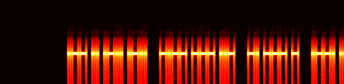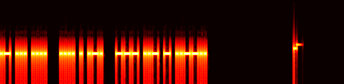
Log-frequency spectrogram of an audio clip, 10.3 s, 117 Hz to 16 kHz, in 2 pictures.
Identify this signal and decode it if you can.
Morse code, heard as a keyed tone, about 40 wpm, 700 Hz. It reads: WILL YOU NOT PUSH HER OUT?
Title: Sentences from Top 1300 Words 40wpm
